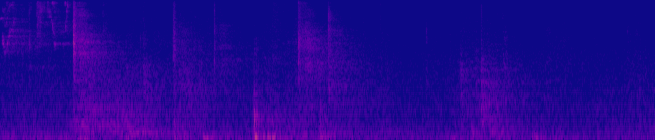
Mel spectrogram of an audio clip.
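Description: Faint handling noise of tubas and euphoniums being lifted into playing position: a scatter of soft clicks and knocks, the sharpest about three quarters of a second in and again around two and a half and three seconds, with faint rustling between.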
